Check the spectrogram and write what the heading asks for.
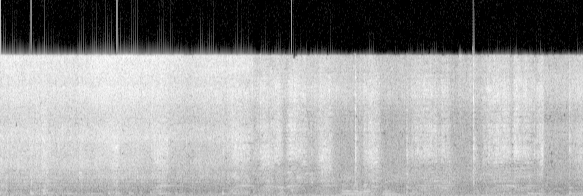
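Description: Anduli frying in oil in a steel karahi, sizzling steadily, while a metal spatula stirs through it and scrapes against the pan.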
